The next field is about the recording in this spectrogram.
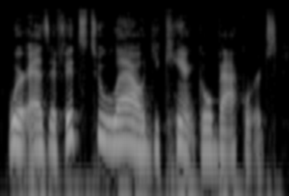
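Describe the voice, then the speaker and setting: A woman with a strong, loud voice hosting a live stream. She tests microphones and talks straight to her viewers in an energetic, playful way. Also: lowish voice, measured pace. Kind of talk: casual live stream chat. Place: room with little furniture. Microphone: switching between test microphones at different distances.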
